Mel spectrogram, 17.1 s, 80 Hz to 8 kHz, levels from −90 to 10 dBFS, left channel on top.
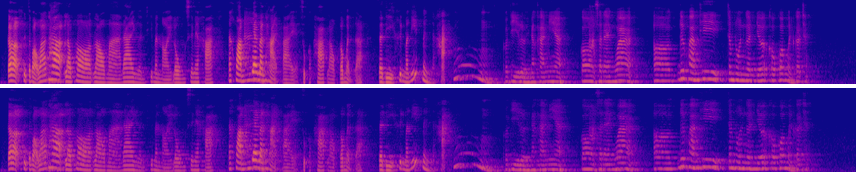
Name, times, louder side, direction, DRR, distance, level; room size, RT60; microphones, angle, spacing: voice 1, 0.2-4.3 4.6-6.0 6.3-7.3 7.6-9.0 11.8-11.9, left 6 dB, 40° left, 9 dB, 0.4 m, -35 dB
voice 2, 4.9-5.3 9.1-11.3 11.6-12.6 13.1-16.2, left 2 dB, 60° left, 4 dB, 1.8 m, -42 dB
22.0 x 8.1 x 3.7 m, 1.0 s
head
